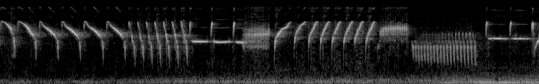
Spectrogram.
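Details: Canary lure song to make other canaries sing: runs of quick downslurred notes, flat whistled tones, a buzzy burst and a high held whistle, varied and continuous.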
